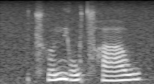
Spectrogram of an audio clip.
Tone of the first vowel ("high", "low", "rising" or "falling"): rising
